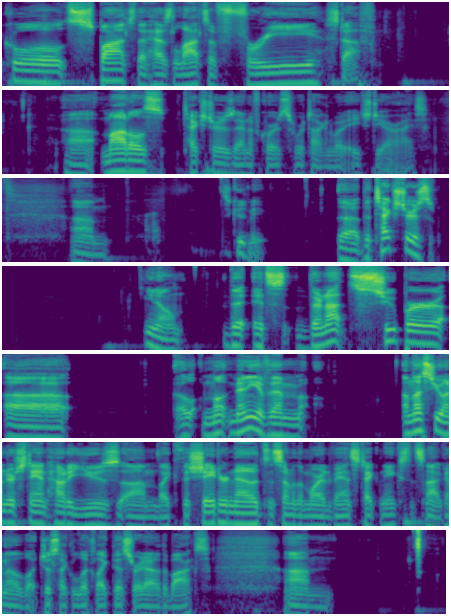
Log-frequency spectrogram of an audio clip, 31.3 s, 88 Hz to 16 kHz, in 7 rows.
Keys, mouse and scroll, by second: 21.2 middle click, 21.2-22.2 scroll down 2, 21.7 middle click, 23.0-24.6 scroll down 2, 24.4 middle click, 25.9 middle click, 25.9-27.6 scroll down 3, 26.8 middle click.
